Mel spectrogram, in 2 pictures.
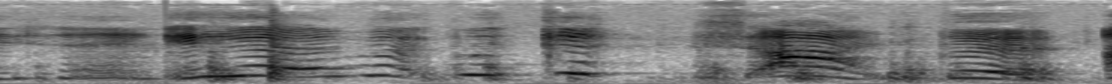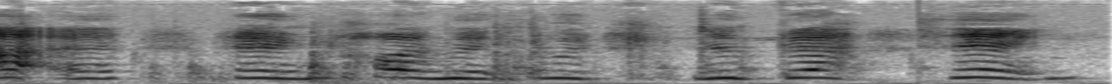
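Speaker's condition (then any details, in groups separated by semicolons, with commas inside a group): Cerebral palsy; not quadriplegic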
